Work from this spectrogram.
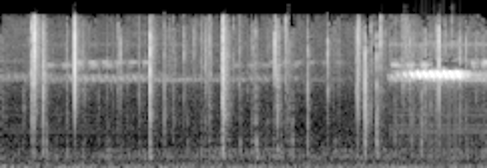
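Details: Crickets chirp at night on a deck beside a crackling fire: a steady high-pitched chorus runs throughout, then one cricket's loud trill swells near the end, with sharp pops and snaps of burning wood.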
